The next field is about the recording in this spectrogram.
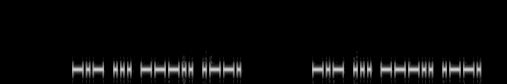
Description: Morse code, heard as a keyed tone, about 36 wpm, 700 Hz. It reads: KS8P KS8P
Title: USA Call Signs - 4 Characters - Repeated 3x - 35wpm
